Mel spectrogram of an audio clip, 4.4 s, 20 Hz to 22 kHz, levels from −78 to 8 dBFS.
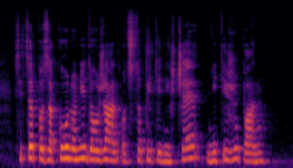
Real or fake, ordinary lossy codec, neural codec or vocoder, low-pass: real; none; none; 19.8 kHz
